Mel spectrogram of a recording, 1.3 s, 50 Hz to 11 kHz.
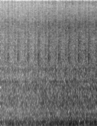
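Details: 1980 Chevy at idle: fast, steady light clicking, about six or seven per second, which the owner suspects is the torque converter. Something underneath wobbles badly, and it still clicks after an oil change. Cause unconfirmed.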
